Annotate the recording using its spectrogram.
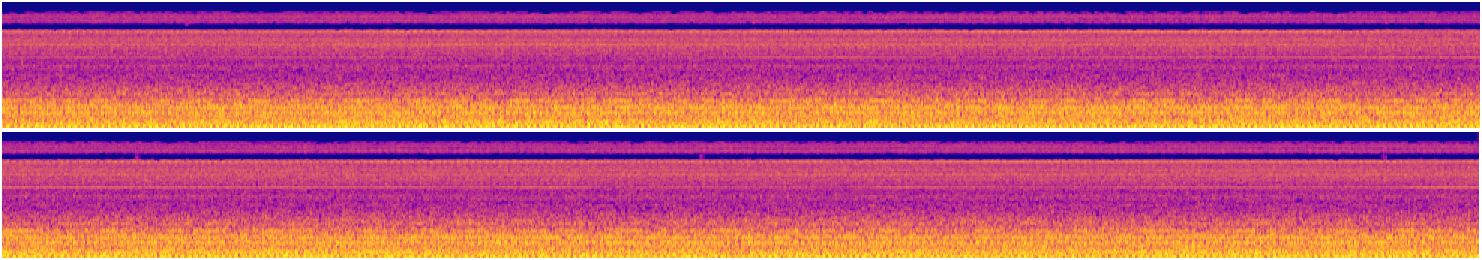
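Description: Water sloshes inside a washing machine.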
